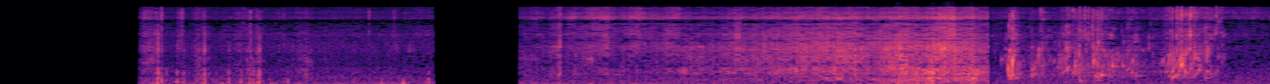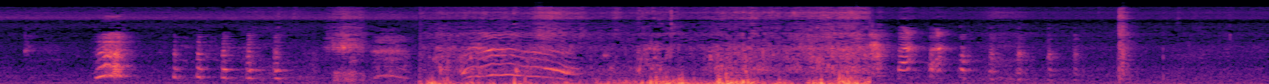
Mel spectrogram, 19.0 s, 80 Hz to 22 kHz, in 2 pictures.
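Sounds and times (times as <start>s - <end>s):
water splashing: 4.8s - 9.3s, 12.7s - 16.1s.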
